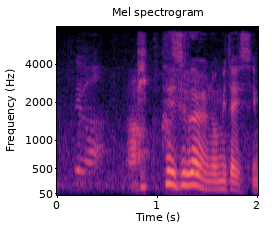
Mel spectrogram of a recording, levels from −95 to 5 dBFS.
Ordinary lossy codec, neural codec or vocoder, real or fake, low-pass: Opus, 64 kbps; none; real; 7.2 kHz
